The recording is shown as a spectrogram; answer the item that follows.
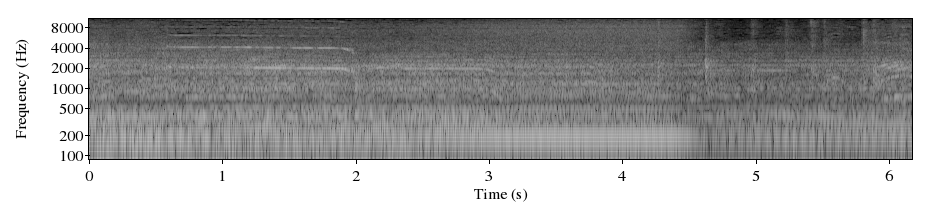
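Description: A heavy rock band's distorted electric guitars and bass hold a sustained droning chord that rings on steadily, then drops in level about four and a half seconds in as the song closes.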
